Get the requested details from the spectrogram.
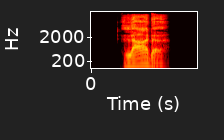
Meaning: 1. drawer 2. chest (large box with a hinged lid)
- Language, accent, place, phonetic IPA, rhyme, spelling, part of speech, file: German, Germany, Berlin, [ˈlaːdə], -aːdə, Lade, noun / proper noun, De-Lade.ogg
